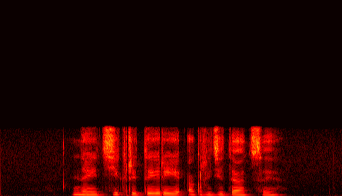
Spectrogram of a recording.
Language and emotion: Russian, neutral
